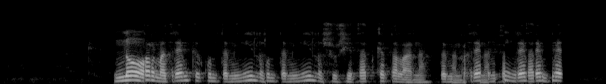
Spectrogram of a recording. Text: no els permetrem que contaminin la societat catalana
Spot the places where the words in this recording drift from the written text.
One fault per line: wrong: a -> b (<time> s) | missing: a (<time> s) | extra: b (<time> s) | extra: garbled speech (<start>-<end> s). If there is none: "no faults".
missing: els (1.4 s)
extra: contaminin (2.7 s)
extra: garbled speech (4.4-5.6 s)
